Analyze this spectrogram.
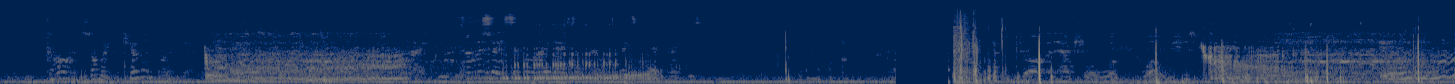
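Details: Adult woman's stomach growling: low, bubbling gurgles and rumbles over a steady background hum, typical bowel sounds (borborygmi).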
